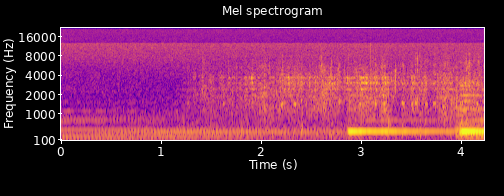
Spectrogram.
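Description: A piano chord fades away, followed by a quiet stretch with faint scattered ticks. Near the end a single held note begins the next phrase of the music.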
